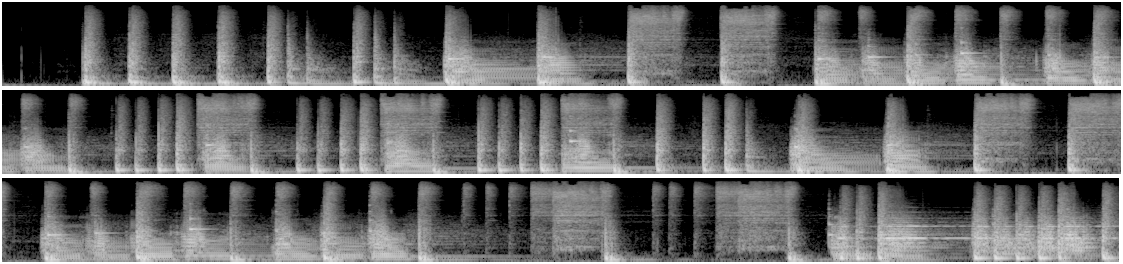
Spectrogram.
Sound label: groove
